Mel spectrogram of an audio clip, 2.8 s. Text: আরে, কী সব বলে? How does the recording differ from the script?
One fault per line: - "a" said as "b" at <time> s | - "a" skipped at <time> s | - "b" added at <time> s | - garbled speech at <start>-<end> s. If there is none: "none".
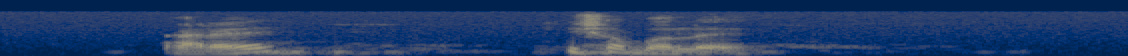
none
